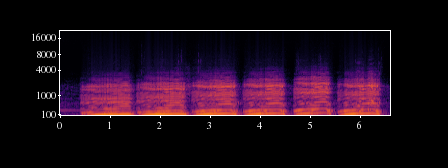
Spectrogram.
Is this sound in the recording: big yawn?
no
